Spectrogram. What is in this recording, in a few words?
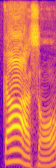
kaasan, Yoruba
